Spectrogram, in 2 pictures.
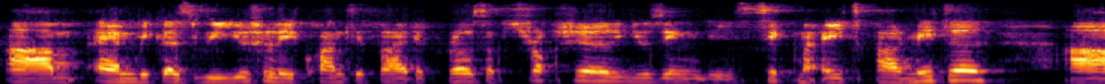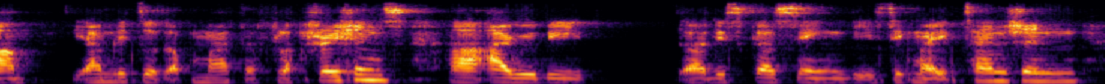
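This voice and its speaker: A man, giving an academic seminar talk in a halting, relaxed way with frequent restarts. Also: medium pitch. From Vietnam. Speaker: cosmology researcher giving a seminar. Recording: dull lo-fi recording.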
